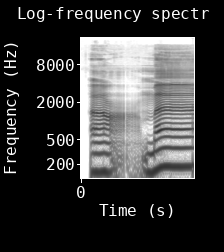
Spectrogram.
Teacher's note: huruf ma kita panjangkan 2 harokat karena terdapat tanda alif di depannya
